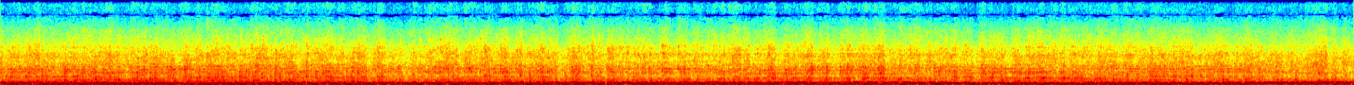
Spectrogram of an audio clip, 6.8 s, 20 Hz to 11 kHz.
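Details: 2001 Trans Am WS6, 500hp LS1, first start since engine-dyno break-in, untuned with stock injectors and mass airflow sensor, GoPro audio: a deep, uneven lopey idle with a steady exhaust chop, the normal lumpy sound of an aggressive cam.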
